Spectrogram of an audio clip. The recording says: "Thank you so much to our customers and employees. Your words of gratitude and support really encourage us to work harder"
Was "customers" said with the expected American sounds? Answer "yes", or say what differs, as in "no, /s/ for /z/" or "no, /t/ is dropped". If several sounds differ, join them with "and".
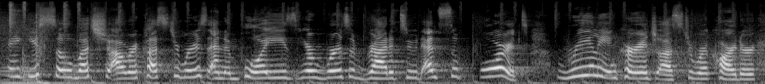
yes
